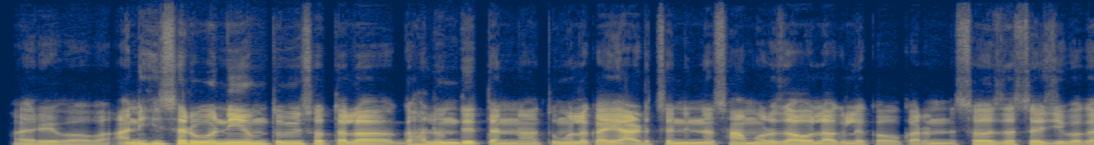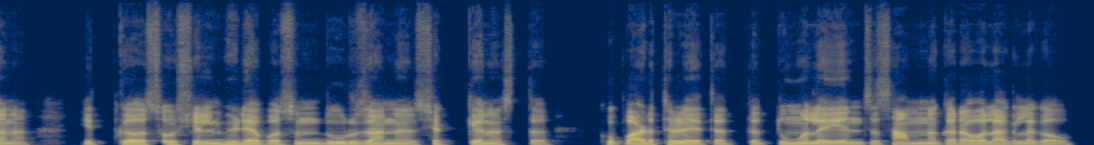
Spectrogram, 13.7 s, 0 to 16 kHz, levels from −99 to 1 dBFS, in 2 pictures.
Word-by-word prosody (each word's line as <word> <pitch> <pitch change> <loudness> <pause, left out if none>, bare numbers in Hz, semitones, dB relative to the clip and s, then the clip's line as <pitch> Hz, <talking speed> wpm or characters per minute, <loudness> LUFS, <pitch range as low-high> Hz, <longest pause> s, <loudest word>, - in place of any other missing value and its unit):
अरे 115 0 -1
वाह, 105 0 -5
वाह! 110 +1 -7
आणि 155 +4 +3
हे 175 - +1
सर्व 180 0 +5
नियम 170 0 +5
तुम्ही 175 -1 +1
स्वतःला 165 -1 +3 0.3
घालून 140 +4 0
देताना 120 -5 0
तुम्हाला 135 +2 +1
काही 150 0 +4
अडचणींना 140 +4 0
सामोरं 135 -1 -1
जावं 130 0 +3
लागलं 130 0 0
का 110 - -4
हो, 105 - -5
कारण 115 +2 -5
सहजासहजी 130 +1 0
बघा 130 +1 -1
ना, 110 -5 -5 0.4
इतकं 125 -1 -1
सोशल 125 0 -2
मीडियापासून 130 -1 -1
दूर 125 0 -3
जाणं 120 -1 -1
शक्य 130 +4 -4
नसतं. 110 -2 -7 0.3
खूप 150 -2 -2
अडथळे 130 +2 +2
येतात 115 -2 -3
तर 130 - -4
तुम्हालाही 145 +2 +1
यांचा 150 +1 -3
सामना 130 -2 -3
करावा 135 0 +1
लागला 130 +2 -1
का 125 - -6
हो? 105 -1 -7
130 Hz, 180 wpm, -22 LUFS, 120-145 Hz, 0.4 s, सर्व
